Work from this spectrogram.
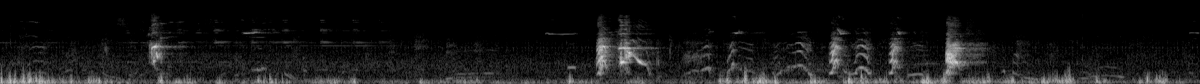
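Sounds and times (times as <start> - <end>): dog barking: 6.0 - 6.6, 8.3 - 9.9.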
